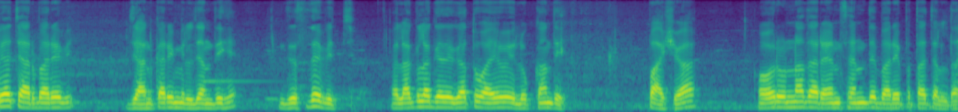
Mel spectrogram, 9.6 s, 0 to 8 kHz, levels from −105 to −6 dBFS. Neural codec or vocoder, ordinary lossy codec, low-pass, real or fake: none; none; none; real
